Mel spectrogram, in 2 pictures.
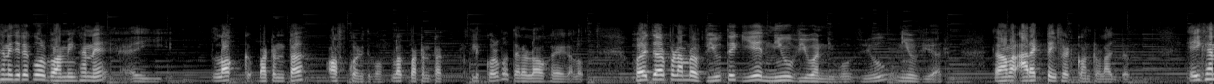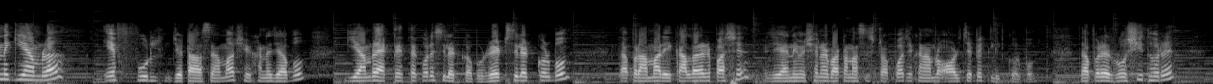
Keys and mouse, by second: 2.0 click, 6.9 click, 9.2 click, 12.9 click, 15.8 click, 18.6 click, 21.6 alt+click.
